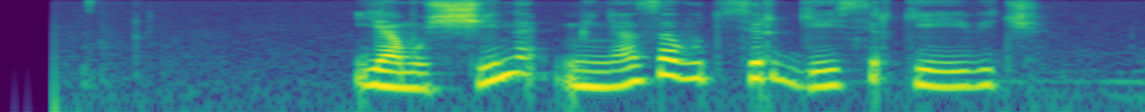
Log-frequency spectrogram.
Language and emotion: Russian, neutral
